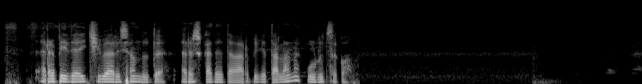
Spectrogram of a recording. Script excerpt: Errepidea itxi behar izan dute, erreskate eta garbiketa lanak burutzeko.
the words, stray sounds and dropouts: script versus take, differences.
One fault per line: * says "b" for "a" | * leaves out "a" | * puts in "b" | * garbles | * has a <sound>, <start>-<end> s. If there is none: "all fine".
all fine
